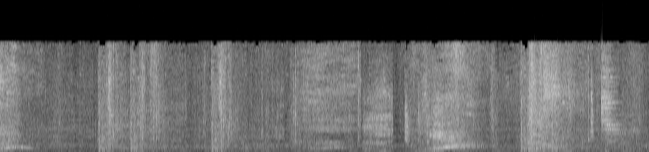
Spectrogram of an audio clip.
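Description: A pistol fires sharp shots, one at a time.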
